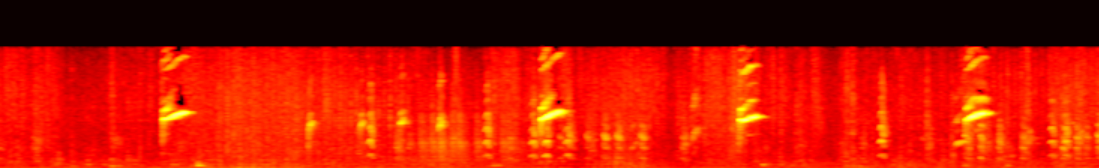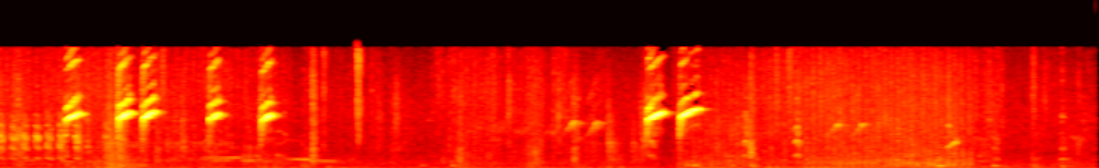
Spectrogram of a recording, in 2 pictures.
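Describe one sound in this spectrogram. Small birds twitter softly in quick trills.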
